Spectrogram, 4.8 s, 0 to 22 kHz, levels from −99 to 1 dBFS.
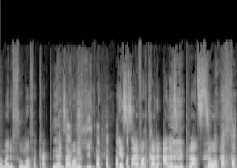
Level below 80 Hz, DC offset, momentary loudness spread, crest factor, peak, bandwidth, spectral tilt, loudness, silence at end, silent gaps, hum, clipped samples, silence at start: -48 dBFS; under 0.1%; 5 LU; 16 dB; -2 dBFS; 17 kHz; -4 dB/octave; -19 LUFS; 0 s; none; none; under 0.1%; 0 s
